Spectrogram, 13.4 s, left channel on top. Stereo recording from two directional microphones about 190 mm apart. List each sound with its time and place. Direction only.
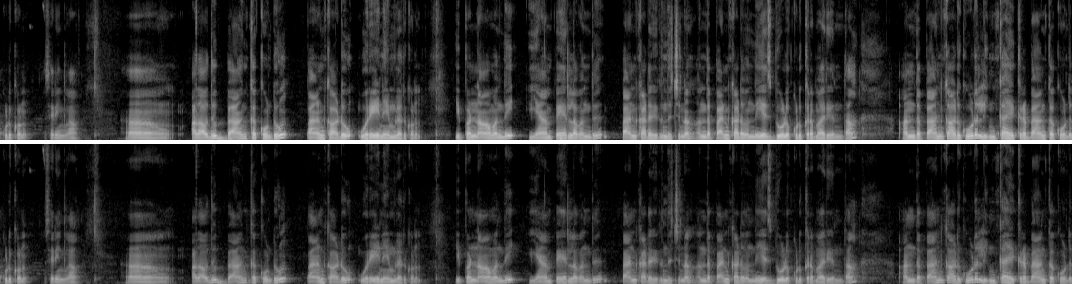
0.0 s speech: centre (ahead or behind)
1.1 s speech: 25° left (ahead or behind)
2.4 s speech: 40° left (ahead or behind)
